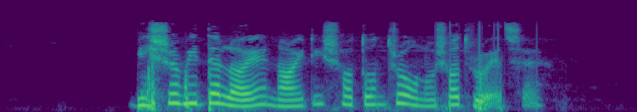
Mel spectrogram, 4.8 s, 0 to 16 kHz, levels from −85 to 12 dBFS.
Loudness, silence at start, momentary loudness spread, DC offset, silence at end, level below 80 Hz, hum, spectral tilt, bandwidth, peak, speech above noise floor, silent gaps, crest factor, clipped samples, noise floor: -16 LUFS; 1 s; 10 LU; under 0.1%; 0.7 s; -46 dBFS; none; -5.5 dB/octave; 7.6 kHz; -2 dBFS; 62 dB; none; 16 dB; under 0.1%; -78 dBFS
